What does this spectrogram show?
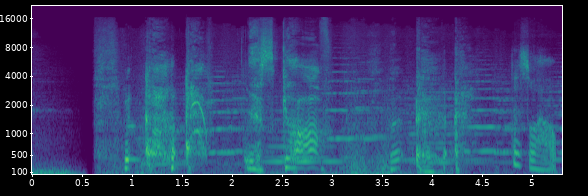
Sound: SFX: coughs

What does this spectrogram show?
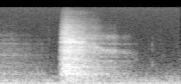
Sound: sigh

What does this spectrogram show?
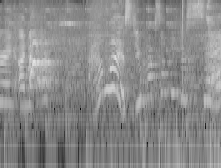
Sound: dog barking

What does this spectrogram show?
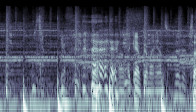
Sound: laughing

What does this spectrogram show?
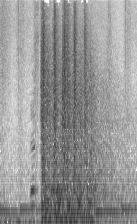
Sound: gunfire

